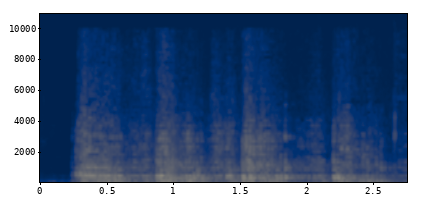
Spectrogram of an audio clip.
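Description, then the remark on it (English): A loud lion roar sound effect rumbles continuously with several surging pulses, deep and growling, with no other sounds around it. “That's Full Spectre Studios' version of lion.”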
